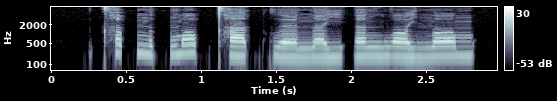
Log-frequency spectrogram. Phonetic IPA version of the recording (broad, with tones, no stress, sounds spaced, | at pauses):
t̪ʰ ɐ˥ p̚ n̪ ʊ˨˥ k̚ m ɔː˥ p̚ t̪ʰ aː˨ t̚ kʷ œː˨˩ n̪ ɐ˨ j | ɐ˨ ŋ w ɔː˨˩ j n̪ ɔː˧ m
